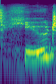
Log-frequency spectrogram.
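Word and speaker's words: hygge: of this one, but this is pronounced huge, I want to say.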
